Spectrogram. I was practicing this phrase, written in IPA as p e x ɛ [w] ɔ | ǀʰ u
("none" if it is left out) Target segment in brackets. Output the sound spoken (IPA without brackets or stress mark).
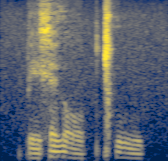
ð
